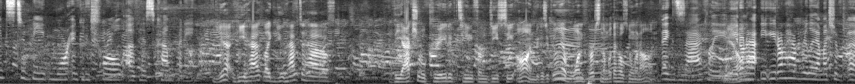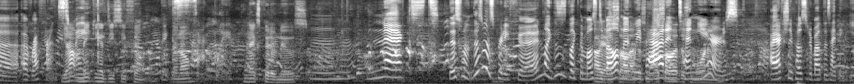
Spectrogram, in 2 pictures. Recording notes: During our mini crisis over the background noise.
